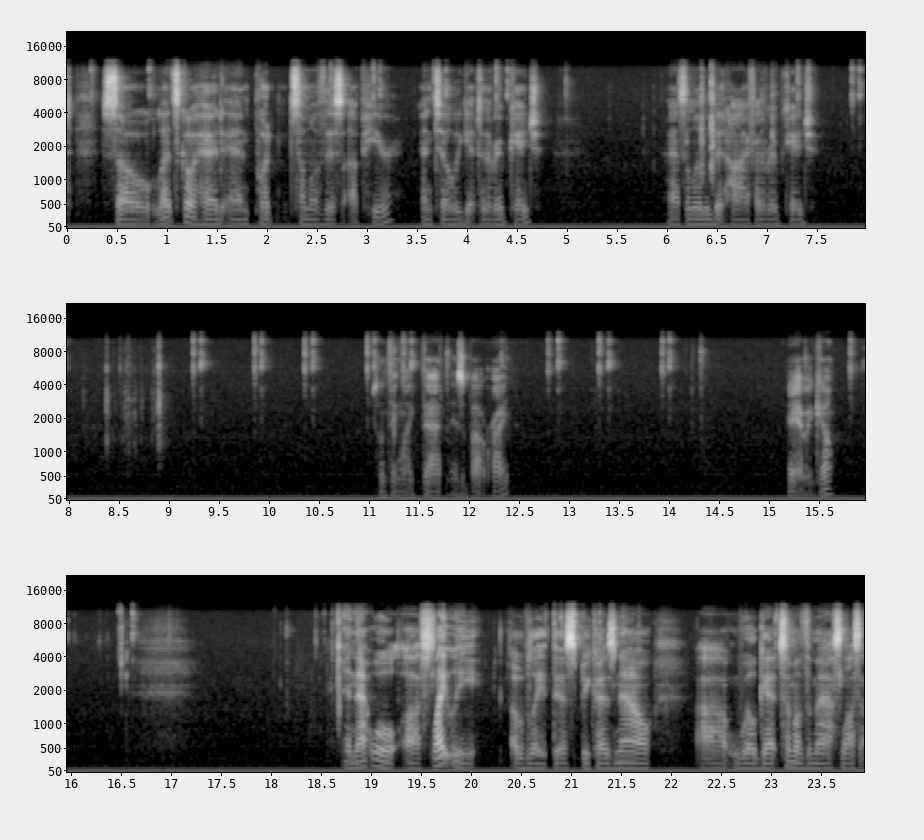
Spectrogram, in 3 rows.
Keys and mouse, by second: 1.8-6.4 drag, 6.4 ctrl+z, 7.0 ctrl+z, 7.0 middle click, 8.4 ctrl+z, 8.8 ctrl+z, 12.1-17.9 drag, 21.3 middle click, 21.9-23.9 drag, 21.9 r.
